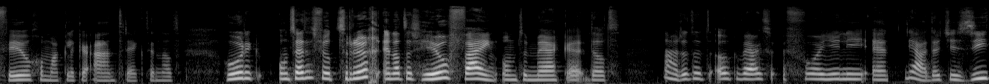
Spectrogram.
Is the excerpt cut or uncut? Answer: cut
